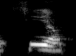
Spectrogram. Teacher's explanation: jna is the proper correct Sanskrit form of pronunciation, which is made up of j and nya together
